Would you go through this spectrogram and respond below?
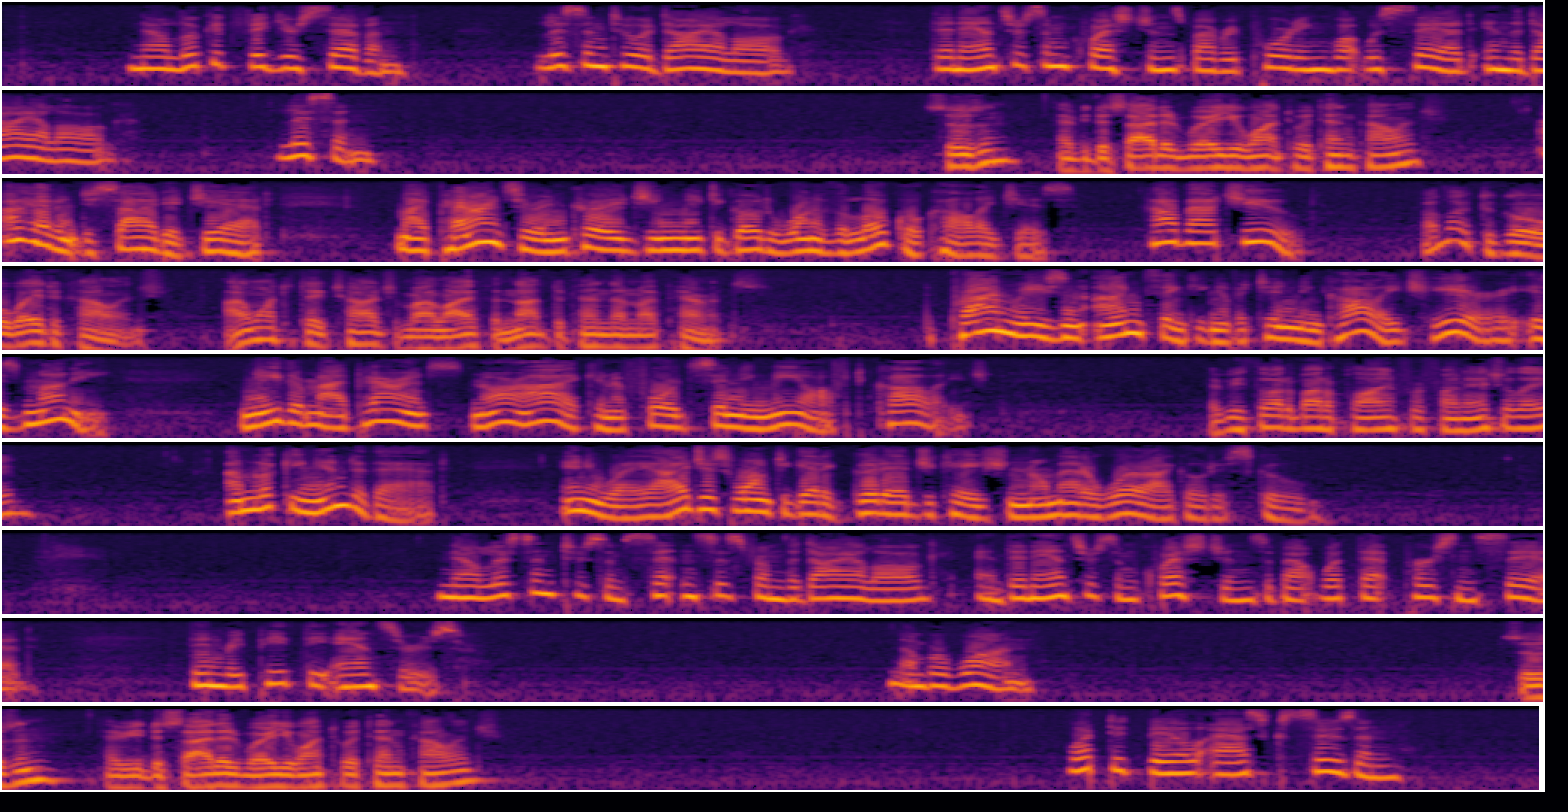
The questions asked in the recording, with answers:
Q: What did Bill ask Susan?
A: Bill asked Susan if she had decided where she wanted to go to college.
